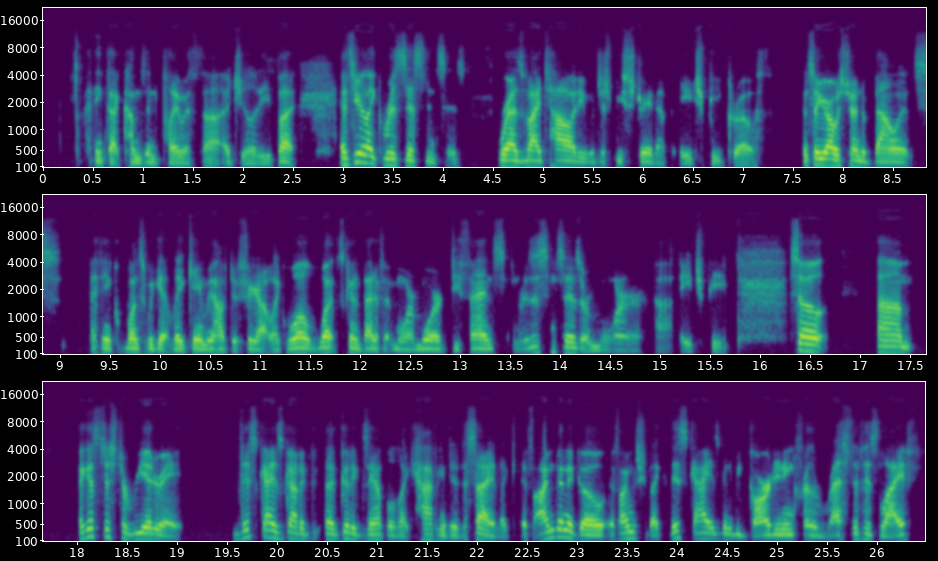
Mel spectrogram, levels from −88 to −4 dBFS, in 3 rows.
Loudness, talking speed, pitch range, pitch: -22 LUFS, 220 wpm, 110-145 Hz, 125 Hz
